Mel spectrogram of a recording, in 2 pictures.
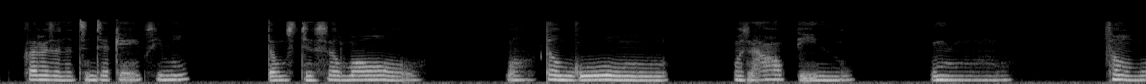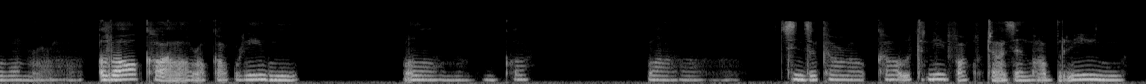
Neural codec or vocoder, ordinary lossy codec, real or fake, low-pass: autoencoder, 22.05 kHz, a latent of 192 numbers a frame, VITS, trained on many speakers; AAC, 24 kbps; fake; 9.9 kHz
